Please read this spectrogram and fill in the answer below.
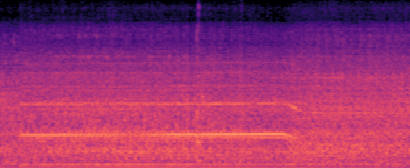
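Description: John Deere utility tractor's diesel engine running under load as its rear blade pushes dirt. A steady high whine rides over the engine for about three seconds and drops away near the end.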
